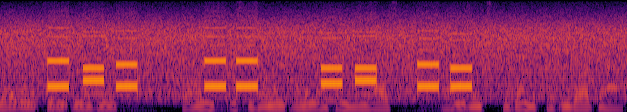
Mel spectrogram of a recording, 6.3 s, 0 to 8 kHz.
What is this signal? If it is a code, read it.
DTMF, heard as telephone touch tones, dialled by hand, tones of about 210 ms, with radio hiss and speech in German. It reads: 372 33 47 21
